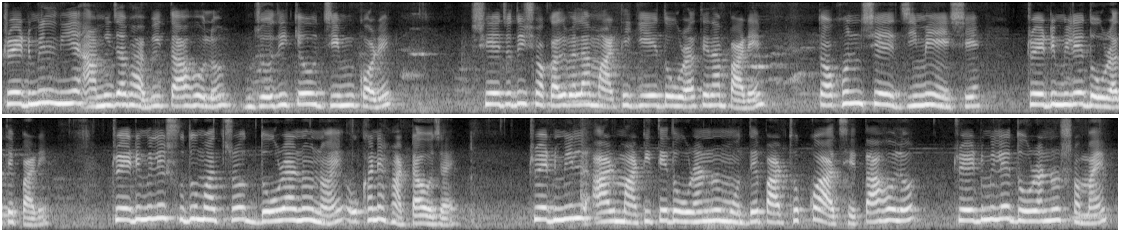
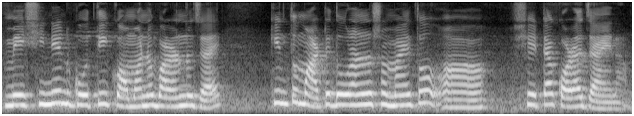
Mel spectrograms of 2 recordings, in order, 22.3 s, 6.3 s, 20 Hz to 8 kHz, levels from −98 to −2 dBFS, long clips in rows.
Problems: constant background noise, background conversations at intervals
